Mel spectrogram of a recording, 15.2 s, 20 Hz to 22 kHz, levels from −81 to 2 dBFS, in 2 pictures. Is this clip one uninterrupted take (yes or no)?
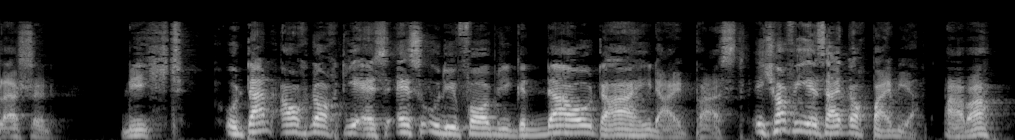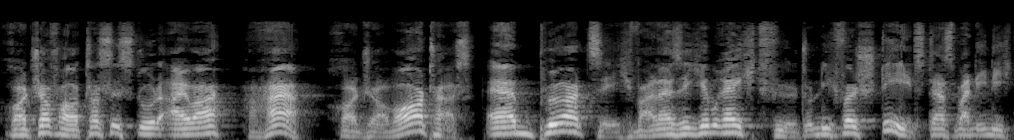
no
